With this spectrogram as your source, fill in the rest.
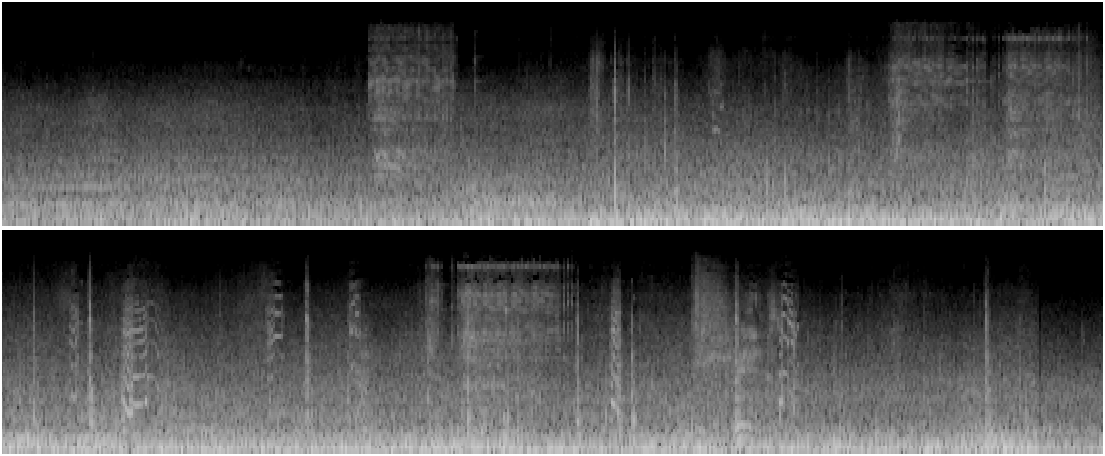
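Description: Small waves lap against a boat.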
